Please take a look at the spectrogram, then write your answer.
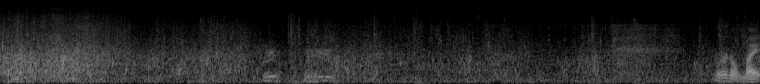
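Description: Splashing and sloshing water as a character runs through a river in Assassin's Creed Origins, a continuous, close wash of churning water with voices talking over it.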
